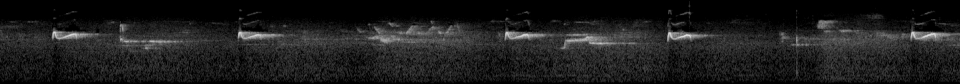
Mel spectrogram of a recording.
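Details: Yellow-bellied flycatcher repeating a short upward-sliding call roughly every one and a half to two seconds, five times, while other birds add scattered chirps and descending notes in between.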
